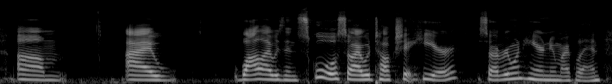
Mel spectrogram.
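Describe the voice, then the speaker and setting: A woman with a Philadelphia accent, fairly high in pitch, with ordinary pitch variation, a moderate pace and long, frequent pauses, on a very clean recording with a silent background. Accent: Delco (Philadelphia area). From Delaware County, Pennsylvania (Philadelphia area). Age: 20s. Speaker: hairstylist and clothing brand founder. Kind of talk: casual chat. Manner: animated.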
